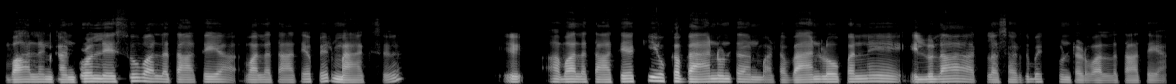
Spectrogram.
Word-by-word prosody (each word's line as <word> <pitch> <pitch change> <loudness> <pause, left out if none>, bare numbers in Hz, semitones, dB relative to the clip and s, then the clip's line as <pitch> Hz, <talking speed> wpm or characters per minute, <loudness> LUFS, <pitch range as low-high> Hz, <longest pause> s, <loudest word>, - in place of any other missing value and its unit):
వాళ్ళని 115 +1 +2
కంట్రోల్ 135 +5 +3
చేస్తూ 130 +4 0
వాళ్ళ 130 -3 +1 0.2
తాతయ్య, 120 +2 0 0.3
వాళ్ళ 110 0 +1 0.2
తాతయ్య 110 +3 -3
పేరు 140 -1 -1
మాక్స్. 105 0 -3 1.3
ఎ - - +6 0.4
ఆ! - - +2
వాళ్ళ 125 -1 +4
తాతయ్యకి 135 +8 +1
ఒక 145 - +2
వ్యాన్ 125 +2 +4
ఉంటదనమాట. 115 -5 -2 0.2
వ్యాన్ 110 +3 +3
లోపలనే 130 +3 +1 0.4
ఇల్లులా 120 +2 +2 0.2
అట్లా 110 0 -5
సర్ది 110 +2 -6
పెట్టుకుంటాడు 110 -5 -6
వాళ్ళ 100 0 -4 0.2
తాతయ్య. 100 0 -5
120 Hz, 120 wpm, -25 LUFS, 110-130 Hz, 1.3 s, ఎ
